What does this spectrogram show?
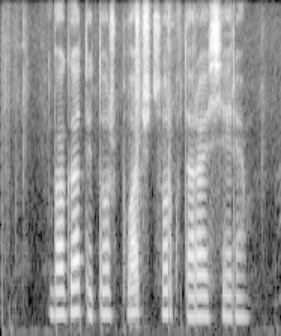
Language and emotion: Russian, neutral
